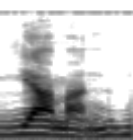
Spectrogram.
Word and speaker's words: llaman: So ellos se llaman and ellas se llaman. Notice the double L sound on those words. Little difficult. It's like a Y on the word in English, yes.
